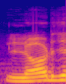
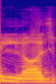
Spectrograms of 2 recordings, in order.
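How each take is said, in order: First: लॉज with a hard d before j, lod-j; लॉज with the d sounded; wrong pronunciation. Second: लॉज with no d sound, loj; लॉज said the right way; correct pronunciation. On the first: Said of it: "लॉज नहीं बल्कि लॉज". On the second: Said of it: "बल्कि लॉज पढ़ते हैं". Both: Shown as a demonstration.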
